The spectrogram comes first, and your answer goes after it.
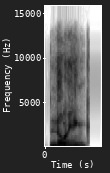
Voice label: "knowing", Indian

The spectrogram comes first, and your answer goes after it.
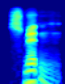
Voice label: "smitten", American

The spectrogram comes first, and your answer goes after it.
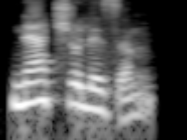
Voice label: "naturalism", Indian

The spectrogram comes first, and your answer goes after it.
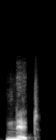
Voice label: "nett", Indian

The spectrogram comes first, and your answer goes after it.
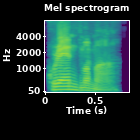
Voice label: "grandmama", American

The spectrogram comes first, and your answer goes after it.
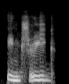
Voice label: "intrigue", Indian

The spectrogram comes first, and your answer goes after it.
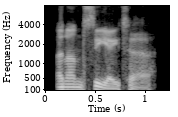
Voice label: "annunciator", British

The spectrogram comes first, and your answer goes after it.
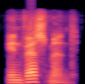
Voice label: "investment", American

